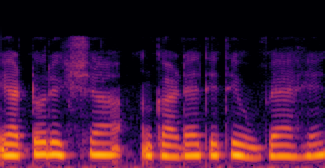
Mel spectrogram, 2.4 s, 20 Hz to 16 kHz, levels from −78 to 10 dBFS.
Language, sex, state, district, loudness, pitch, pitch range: Marathi, female, Maharashtra, Sindhudurg, -14 LUFS, 220 Hz, 210-225 Hz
